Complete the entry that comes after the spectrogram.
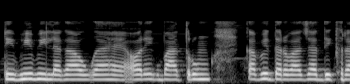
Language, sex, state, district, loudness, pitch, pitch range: Hindi, female, Jharkhand, Deoghar, -13 LUFS, 230 Hz, 225-240 Hz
